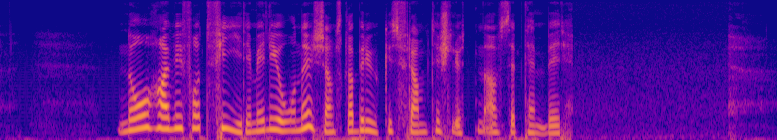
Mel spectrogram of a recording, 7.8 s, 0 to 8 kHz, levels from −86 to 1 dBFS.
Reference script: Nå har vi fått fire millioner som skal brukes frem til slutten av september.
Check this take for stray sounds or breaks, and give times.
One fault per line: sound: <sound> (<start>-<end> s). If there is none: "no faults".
no faults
